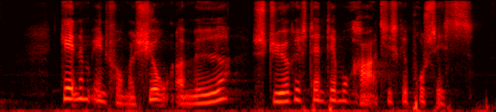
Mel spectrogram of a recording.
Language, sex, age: Danish, female, 59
